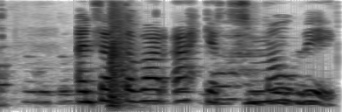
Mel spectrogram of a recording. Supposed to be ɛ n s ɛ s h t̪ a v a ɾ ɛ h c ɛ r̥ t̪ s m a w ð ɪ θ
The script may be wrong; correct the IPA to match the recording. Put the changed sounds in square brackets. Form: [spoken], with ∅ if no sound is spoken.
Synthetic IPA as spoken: ɛ n [θ] ɛ [∅] h t̪ a v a ɾ ɛ h c ɛ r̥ t̪ s m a w [v] ɪ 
